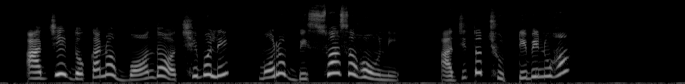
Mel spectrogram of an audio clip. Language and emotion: Odia, surprised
